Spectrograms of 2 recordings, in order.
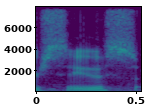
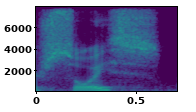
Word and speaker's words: Seuss: Seuss, or at least it wasn't pronounced like it. It was pronounced Dr. Seuss, which is a German pronunciation, and it's just a fun little fact about him.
